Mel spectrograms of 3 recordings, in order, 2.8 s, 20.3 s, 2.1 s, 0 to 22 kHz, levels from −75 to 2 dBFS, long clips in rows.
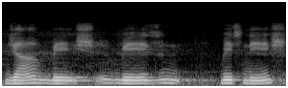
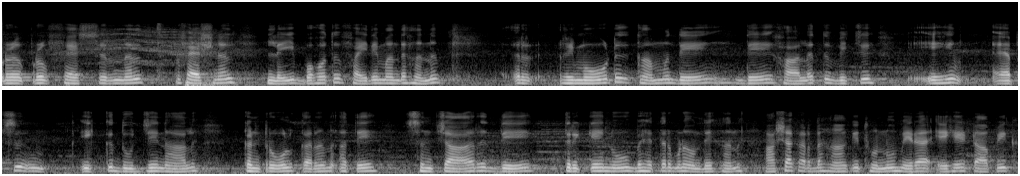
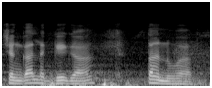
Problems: constant background noise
